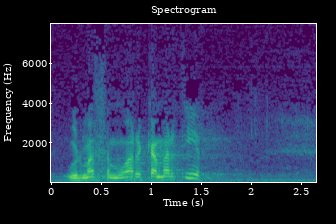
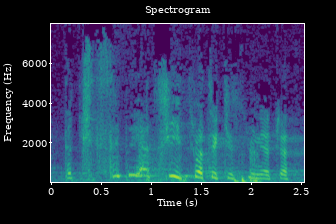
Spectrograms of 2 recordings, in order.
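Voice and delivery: lightly higher, mocking inner voice; tempting inner voice; 7 semitones higher than usual. The martyr's tempting thoughts before death, lightly mocking. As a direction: needle the martyr with doubt. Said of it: "îi vin așa niște gânduri".

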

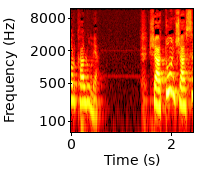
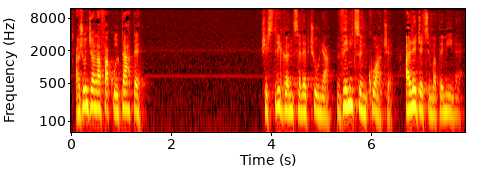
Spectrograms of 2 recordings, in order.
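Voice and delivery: much softer, lower delivery; hushed preaching; 6 semitones lower, 8 dB quieter than usual. Acted. Preacher quietly warning about university years, hushed. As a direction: drop the voice to draw them in.

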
